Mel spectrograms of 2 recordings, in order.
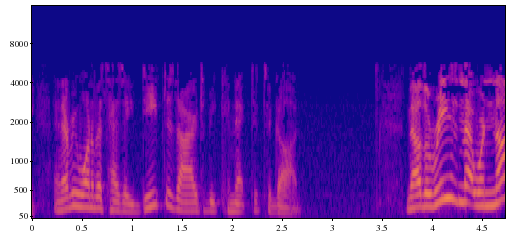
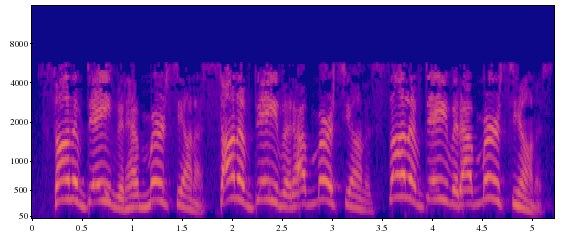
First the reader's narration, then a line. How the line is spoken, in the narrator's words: They started screaming to Jesus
